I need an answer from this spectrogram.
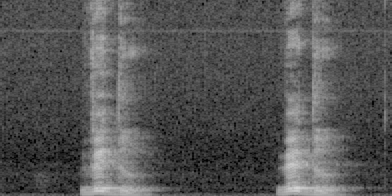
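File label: "identical", spoken word; hruso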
